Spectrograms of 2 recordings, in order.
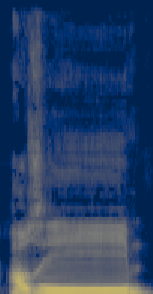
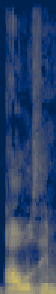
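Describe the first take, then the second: First: আযীম drawn out very slowly with a long held vowel; correct pronunciation. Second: আযীম said quickly with a short plain vowel, the wrong way; wrong pronunciation. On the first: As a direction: stretch আযীম long and full, as the right way. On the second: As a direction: say আযীম carelessly, as the mistake. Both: Shown as a demonstration. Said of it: "আযীম বললে ভুল হবে".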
